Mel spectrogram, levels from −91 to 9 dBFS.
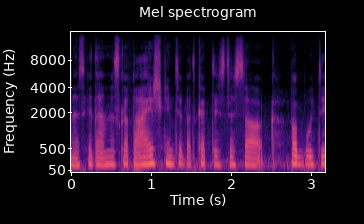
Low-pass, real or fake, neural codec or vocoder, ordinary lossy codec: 14.4 kHz; fake; codec, 32 kHz, 1.9 kbps, SNAC; MP3, 96 kbps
